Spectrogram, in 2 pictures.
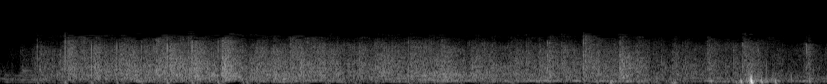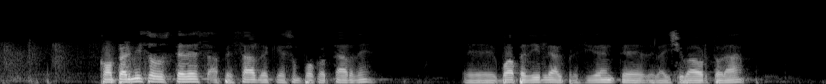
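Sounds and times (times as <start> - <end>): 
audience applause: 0.0 - 9.0
speech: 9.3 - 12.1, 12.9 - 15.8.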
